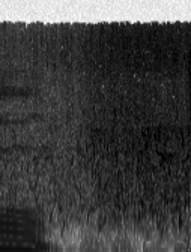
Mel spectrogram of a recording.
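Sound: running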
